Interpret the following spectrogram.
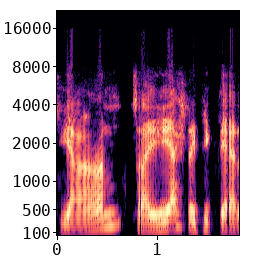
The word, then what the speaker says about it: Jan: called his son Jan j a n but because he's a stupid redneck idiot it's actually it was actually cuz me dad's name's John and so it's actually meant to be pronounced Yan so he actually picked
